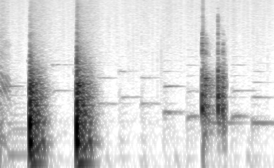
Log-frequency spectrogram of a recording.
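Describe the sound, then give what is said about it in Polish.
Knocking on a door marked number two: two heavy, hollow thuds, a pause, then two lighter, quicker knocks, all alone in a quiet space. “Ostatni puka do dwójki.”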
